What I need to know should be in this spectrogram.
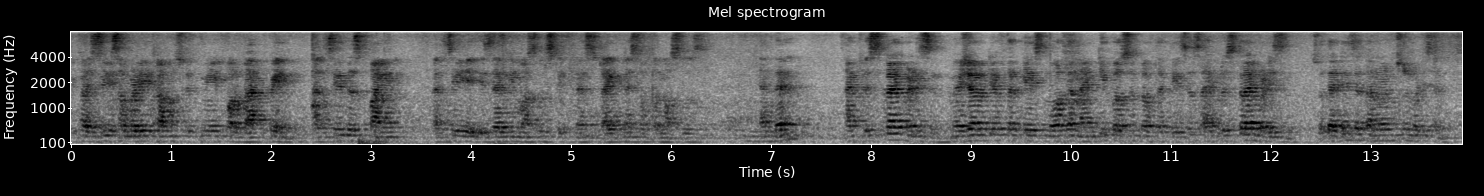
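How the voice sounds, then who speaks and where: A man with an Indian accent gives an informal educational talk as a doctor, explaining in a halting way to a group. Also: medium pitch, level tone. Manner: halting, explanatory, checks listeners follow. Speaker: doctor giving a wellness lecture. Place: echoey room with a small audience. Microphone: distant from the speaker. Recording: very echoey room, distant mic, loud noise.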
